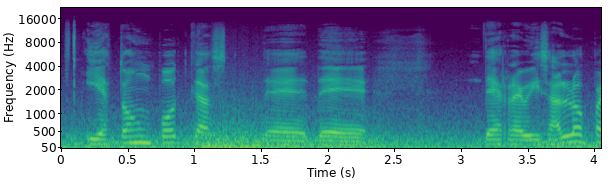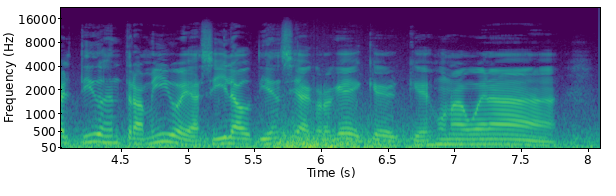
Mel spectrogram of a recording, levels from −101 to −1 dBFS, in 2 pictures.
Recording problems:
wind noise on the microphone; occasional gusts; 10 dB below the speech

